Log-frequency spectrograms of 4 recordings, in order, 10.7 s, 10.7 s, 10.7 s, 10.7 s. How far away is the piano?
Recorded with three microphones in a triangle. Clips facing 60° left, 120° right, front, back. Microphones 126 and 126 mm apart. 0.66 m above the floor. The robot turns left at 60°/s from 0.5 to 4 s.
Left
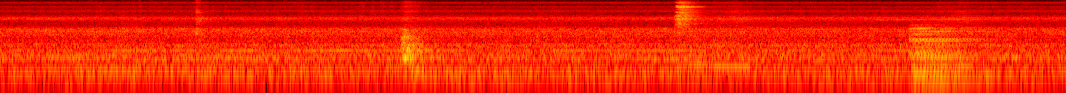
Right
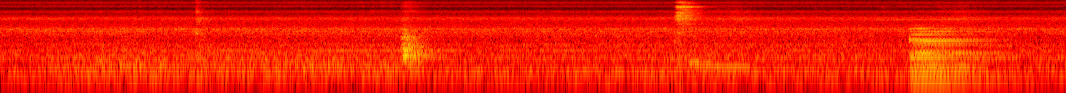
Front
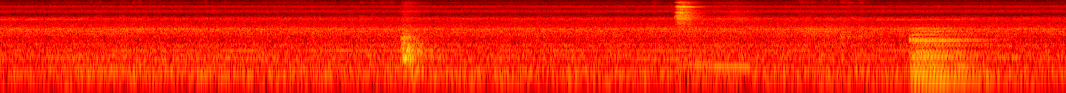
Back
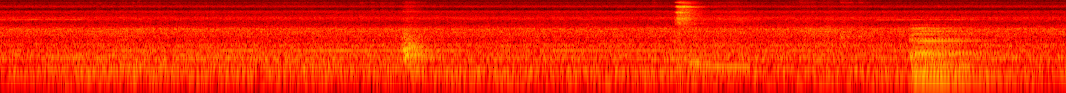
About 1.7 m.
